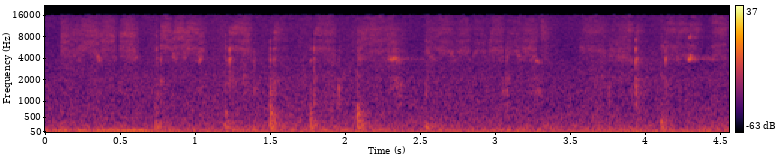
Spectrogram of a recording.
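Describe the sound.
Writing on a board during a sermon: faint, scratchy strokes, short and irregular, with small pauses between them.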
